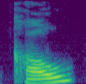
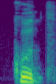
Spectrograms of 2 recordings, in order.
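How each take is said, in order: First: The vowel is a wide 'ow' sound. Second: The vowel is a short 'oo' sound. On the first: The speaker calls it wrong. "uno no dice cow" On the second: The speaker calls it right. "Esa sería la pronunciación correcta"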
